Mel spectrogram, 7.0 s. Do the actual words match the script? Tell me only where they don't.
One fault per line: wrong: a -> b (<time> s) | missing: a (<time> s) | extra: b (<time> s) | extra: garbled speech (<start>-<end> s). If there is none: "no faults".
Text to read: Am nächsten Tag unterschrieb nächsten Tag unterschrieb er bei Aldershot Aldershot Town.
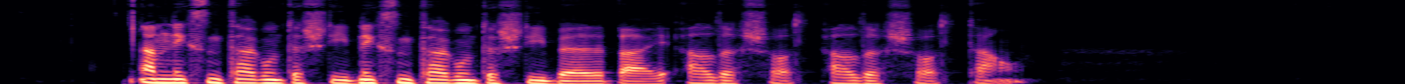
no faults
